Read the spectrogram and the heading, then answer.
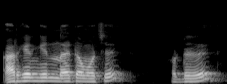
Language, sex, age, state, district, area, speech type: Odia, male, 30-45, Odisha, Kalahandi, rural, spontaneous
